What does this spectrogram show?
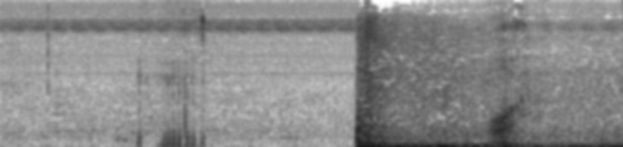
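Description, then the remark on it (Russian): A sudden, powerful explosion from a missile strike bursts in after a brief exclamation, then deep rumbling rolls on to the end, over a faint, steady high-pitched chirring like crickets. “Вот. Удары.”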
